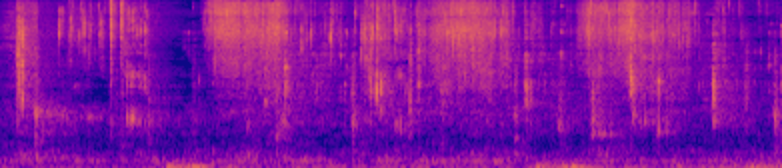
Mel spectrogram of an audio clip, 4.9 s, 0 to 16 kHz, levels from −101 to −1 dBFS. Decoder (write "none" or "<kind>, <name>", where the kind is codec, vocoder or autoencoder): none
